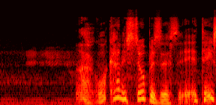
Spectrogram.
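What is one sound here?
A young man speaks loudly and anxiously, close by.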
